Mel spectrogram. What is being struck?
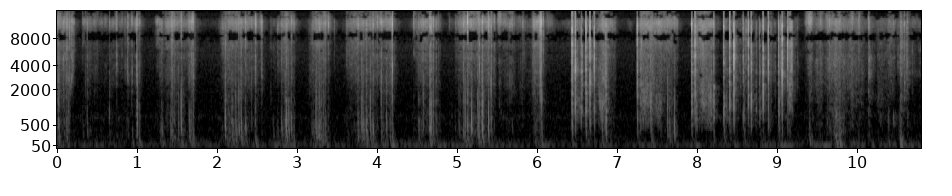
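Thin woven fabric camisole.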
